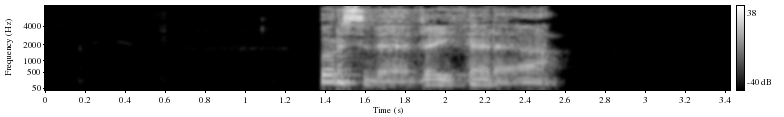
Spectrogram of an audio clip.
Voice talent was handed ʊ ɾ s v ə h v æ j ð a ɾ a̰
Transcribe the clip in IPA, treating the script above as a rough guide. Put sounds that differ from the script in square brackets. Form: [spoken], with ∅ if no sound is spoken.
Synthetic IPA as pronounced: ʊ ɾ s v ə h v æ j [θ] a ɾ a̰

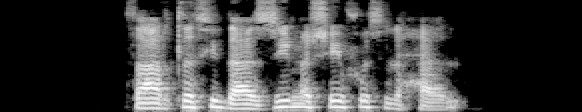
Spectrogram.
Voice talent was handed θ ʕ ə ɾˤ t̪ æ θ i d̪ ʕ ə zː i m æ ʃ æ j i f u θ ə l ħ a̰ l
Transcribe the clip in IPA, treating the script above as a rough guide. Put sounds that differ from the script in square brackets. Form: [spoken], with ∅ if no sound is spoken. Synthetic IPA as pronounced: θ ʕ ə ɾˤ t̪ æ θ i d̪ ʕ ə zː i m æ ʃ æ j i f u θ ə l ħ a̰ l

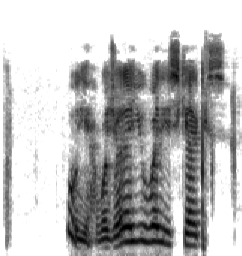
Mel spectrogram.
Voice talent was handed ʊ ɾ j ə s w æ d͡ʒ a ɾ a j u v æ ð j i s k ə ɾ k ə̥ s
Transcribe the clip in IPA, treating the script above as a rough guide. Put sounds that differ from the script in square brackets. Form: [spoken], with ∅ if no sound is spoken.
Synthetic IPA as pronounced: ʊ ɾ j ə [ħ] w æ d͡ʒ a ɾ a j u v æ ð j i s k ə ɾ k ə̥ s

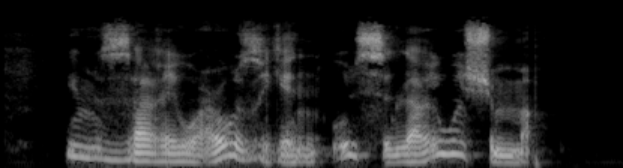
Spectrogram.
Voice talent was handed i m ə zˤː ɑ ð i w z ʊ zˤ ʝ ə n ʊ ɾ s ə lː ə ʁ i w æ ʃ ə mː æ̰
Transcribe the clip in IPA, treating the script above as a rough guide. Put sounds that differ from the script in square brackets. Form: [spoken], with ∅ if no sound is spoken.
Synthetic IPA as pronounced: i m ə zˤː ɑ [ʁ] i w [ʕ] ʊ zˤ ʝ ə n ʊ ɾ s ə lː ə ʁ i w æ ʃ ə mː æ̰

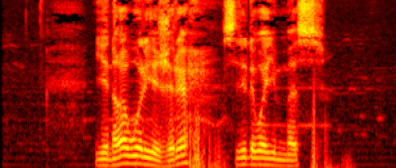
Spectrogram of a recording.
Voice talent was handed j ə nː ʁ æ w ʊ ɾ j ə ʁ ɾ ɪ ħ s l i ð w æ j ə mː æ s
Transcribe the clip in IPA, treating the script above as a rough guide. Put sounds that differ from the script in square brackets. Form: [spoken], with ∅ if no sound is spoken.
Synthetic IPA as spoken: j ə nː ʁ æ w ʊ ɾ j ə [ʒ] ɾ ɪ ħ s l i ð w æ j ə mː æ s

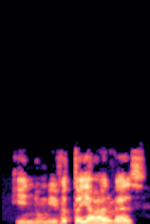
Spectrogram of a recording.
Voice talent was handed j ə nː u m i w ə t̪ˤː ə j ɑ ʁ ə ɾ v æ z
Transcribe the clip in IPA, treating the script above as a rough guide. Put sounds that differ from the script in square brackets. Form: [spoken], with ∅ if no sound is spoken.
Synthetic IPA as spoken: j ə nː u m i [v] ə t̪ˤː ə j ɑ ʁ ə ɾ v æ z

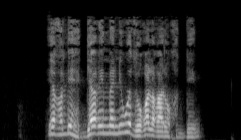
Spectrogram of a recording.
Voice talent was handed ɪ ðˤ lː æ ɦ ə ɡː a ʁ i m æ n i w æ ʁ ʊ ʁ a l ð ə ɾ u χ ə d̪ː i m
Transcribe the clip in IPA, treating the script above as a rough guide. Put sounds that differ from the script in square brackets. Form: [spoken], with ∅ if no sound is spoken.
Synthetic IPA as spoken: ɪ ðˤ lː [i] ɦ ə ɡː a ʁ i m æ n i w æ [ð] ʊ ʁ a l [ʁ] ə ɾ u χ ə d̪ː i m

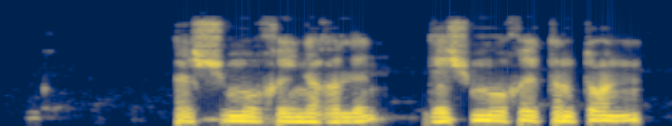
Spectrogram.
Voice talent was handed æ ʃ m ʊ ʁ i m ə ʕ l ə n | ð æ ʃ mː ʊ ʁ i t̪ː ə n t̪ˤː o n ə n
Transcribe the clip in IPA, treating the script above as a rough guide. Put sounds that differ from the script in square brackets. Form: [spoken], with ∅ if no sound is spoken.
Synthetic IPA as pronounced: æ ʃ m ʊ [χ] i [n] ə [ʁ] l ə n | ð æ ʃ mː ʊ [χ] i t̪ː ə n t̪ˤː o n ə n

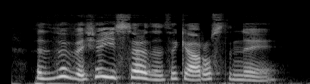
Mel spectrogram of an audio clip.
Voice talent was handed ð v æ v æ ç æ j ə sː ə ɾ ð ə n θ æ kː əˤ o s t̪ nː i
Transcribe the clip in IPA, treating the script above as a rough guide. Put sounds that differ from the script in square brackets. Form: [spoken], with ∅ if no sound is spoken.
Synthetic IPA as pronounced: ð v æ v æ ç æ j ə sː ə ɾ ð ə n θ æ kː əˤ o s t̪ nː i

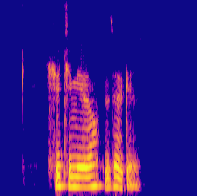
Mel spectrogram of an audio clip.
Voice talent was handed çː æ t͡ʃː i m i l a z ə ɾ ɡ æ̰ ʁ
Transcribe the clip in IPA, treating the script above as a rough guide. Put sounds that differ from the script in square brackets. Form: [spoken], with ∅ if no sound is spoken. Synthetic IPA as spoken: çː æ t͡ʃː i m i [ɾ] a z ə ɾ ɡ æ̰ [z]

